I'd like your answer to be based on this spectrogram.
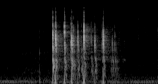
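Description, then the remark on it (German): A quick burst of two dice from a dice app rattling and clattering, about eight sharp clicky impacts over half a second, alone with a faint background hum. “Okay, und jetzt kann ich nämlich auch meine Würfel-App dazu holen. Mhm. Und ich würfel einfach mal.”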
